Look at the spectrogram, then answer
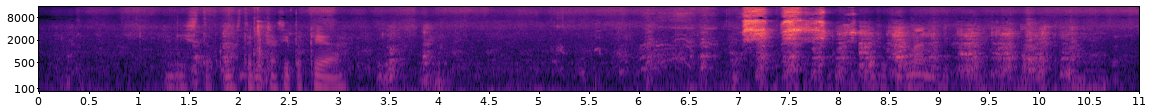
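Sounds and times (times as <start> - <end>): piglets squealing: 5.1 - 10.5.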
